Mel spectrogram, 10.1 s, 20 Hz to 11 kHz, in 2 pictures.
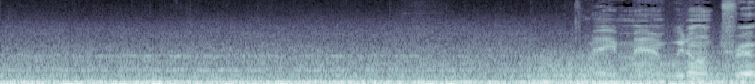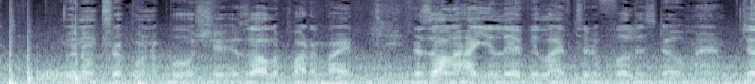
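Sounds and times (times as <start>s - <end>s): car driving rumble from inside: 0.0s - 10.0s.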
